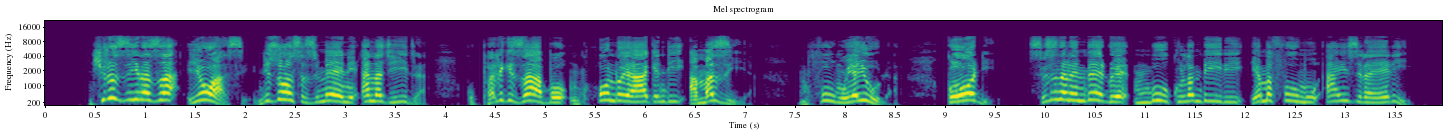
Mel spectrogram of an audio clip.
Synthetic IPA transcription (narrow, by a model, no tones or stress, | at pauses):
nt͡ʃʰiɾɔzinazajɔwa̰sḭndizɔnsɛzimɛnɛʔanat͡ʃita̰ | kupʰatik̬izap̬ɔŋkʰɔndɔjakɛndiʔamazḭja̰ | ɱfumujajuːɗa | kɔɗi | sizinalɛmbɛɗwɛm̩ɓukʰulambiɾijamafumuʔais̬ɾaɛːli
